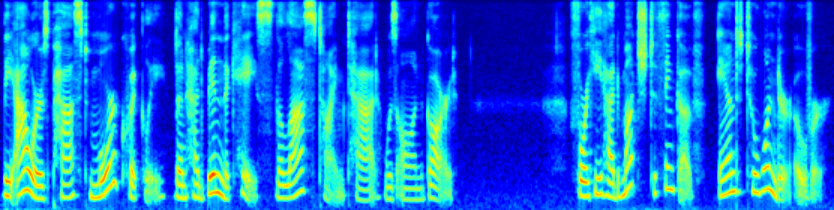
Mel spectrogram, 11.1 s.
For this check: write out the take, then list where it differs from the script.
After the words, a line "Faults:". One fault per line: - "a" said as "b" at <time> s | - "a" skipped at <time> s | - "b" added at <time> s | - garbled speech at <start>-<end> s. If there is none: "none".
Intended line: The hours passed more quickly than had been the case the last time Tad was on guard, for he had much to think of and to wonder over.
The hours passed more quickly than had been the case the last time Tad was on guard, for he had much to think of and to wonder over.
Faults:
none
